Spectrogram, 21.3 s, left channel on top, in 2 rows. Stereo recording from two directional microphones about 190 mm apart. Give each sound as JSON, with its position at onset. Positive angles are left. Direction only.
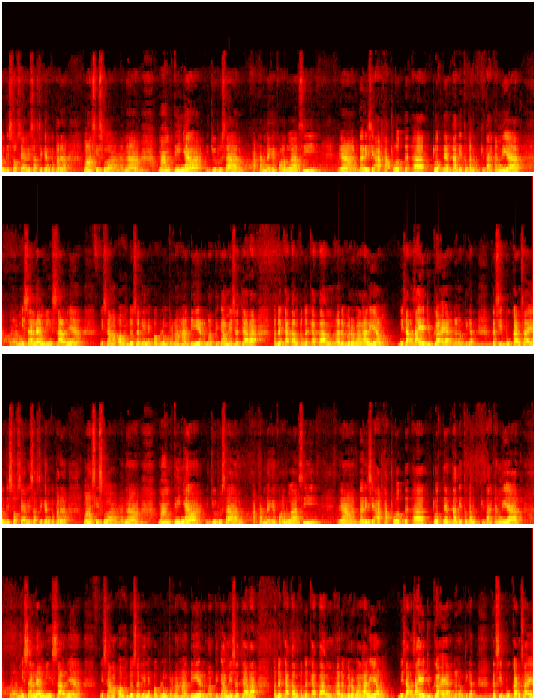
{"t": 0.1, "sound": "a woman's voice", "side_deg": -50}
